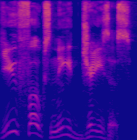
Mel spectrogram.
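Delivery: slow mock Southern preacher; Southern accent. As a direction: draw it out in a put-on Southern accent. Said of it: "don't say it with a Southern accent".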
